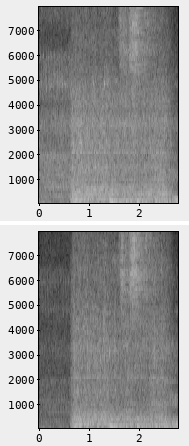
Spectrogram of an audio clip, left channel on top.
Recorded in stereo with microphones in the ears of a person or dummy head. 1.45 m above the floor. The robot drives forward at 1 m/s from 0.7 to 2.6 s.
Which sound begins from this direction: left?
A woman speaking, at 1.4 s.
